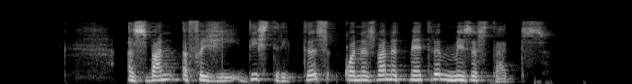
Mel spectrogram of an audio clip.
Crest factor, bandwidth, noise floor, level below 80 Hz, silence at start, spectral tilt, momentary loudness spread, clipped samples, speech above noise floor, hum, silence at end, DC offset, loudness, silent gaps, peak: 18 dB; 8.4 kHz; -77 dBFS; -58 dBFS; 1.3 s; -4 dB/octave; 13 LU; under 0.1%; 59 dB; none; 0.9 s; under 0.1%; -19 LUFS; none; -2 dBFS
